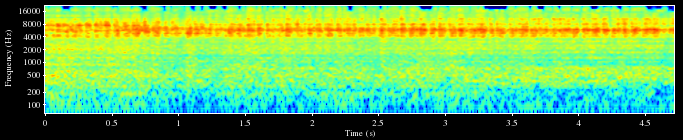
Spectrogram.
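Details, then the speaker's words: C5 Corvette at idle, heard up close to the belt: a constant harsh rasping chatter from the belt tensioner. "So, what's important here is the type of noise instead of necessarily diagnosing specific noises. So again, I'm going to let you listen for a minute. So in this case, the noise is coming from the belt tensioner."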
